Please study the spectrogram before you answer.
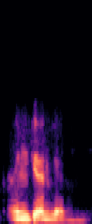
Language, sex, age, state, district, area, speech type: Telugu, male, 18-30, Andhra Pradesh, Sri Satya Sai, urban, conversation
